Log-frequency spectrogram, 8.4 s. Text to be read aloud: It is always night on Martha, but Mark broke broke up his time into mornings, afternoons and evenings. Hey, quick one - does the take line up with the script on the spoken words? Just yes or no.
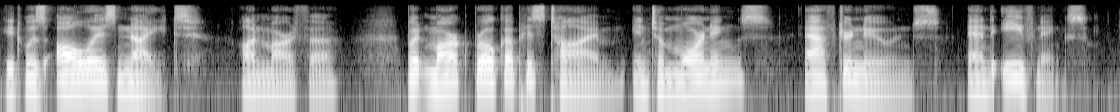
no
